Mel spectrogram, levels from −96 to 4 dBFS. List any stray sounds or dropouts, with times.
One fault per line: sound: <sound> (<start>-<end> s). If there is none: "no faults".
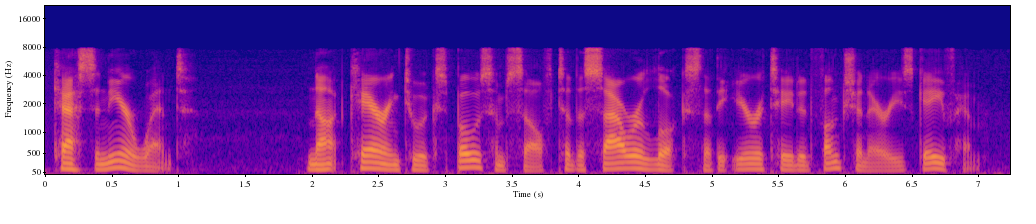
no faults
